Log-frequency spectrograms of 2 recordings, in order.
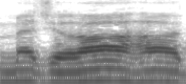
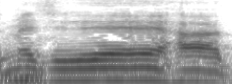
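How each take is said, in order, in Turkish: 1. Ortadaki ses açık bir 'a'dır. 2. Ortadaki ses 'e'ye doğru önlüdür. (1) "bunun tabi mecraha diye okunmadığını bilirler" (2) "Mecreha diye okunur"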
